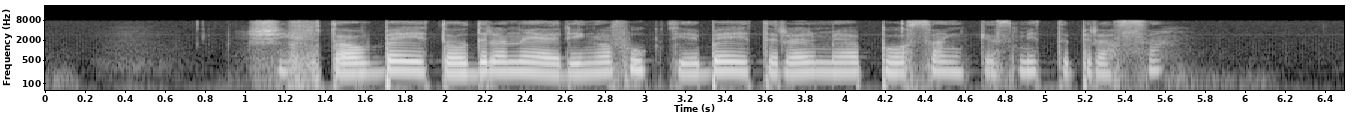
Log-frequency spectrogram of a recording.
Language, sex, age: Norwegian, female, 18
